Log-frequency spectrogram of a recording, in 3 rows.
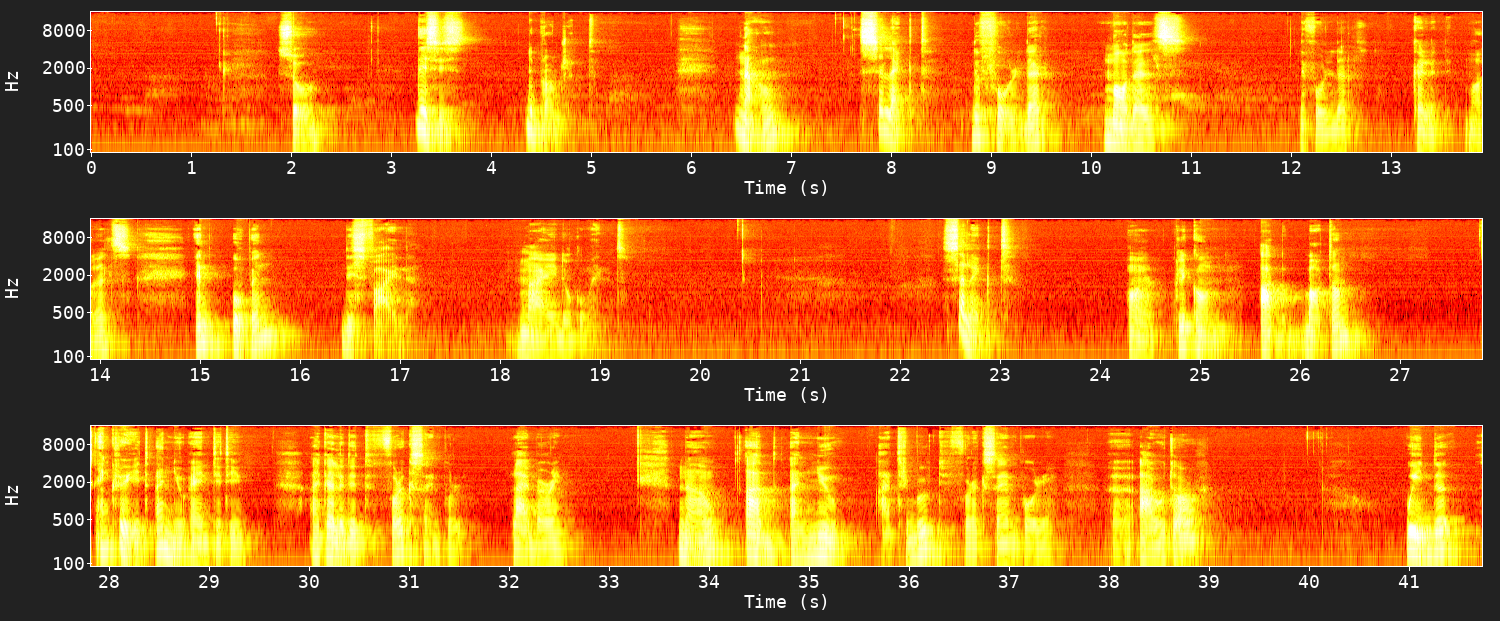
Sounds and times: Speech: 0.0 - 5.5, 6.4 - 17.2, 18.1 - 19.4, 22.4 - 23.2, 24.3 - 26.8, 27.8 - 32.7, 33.3 - 39.1, 41.0 - 41.7.

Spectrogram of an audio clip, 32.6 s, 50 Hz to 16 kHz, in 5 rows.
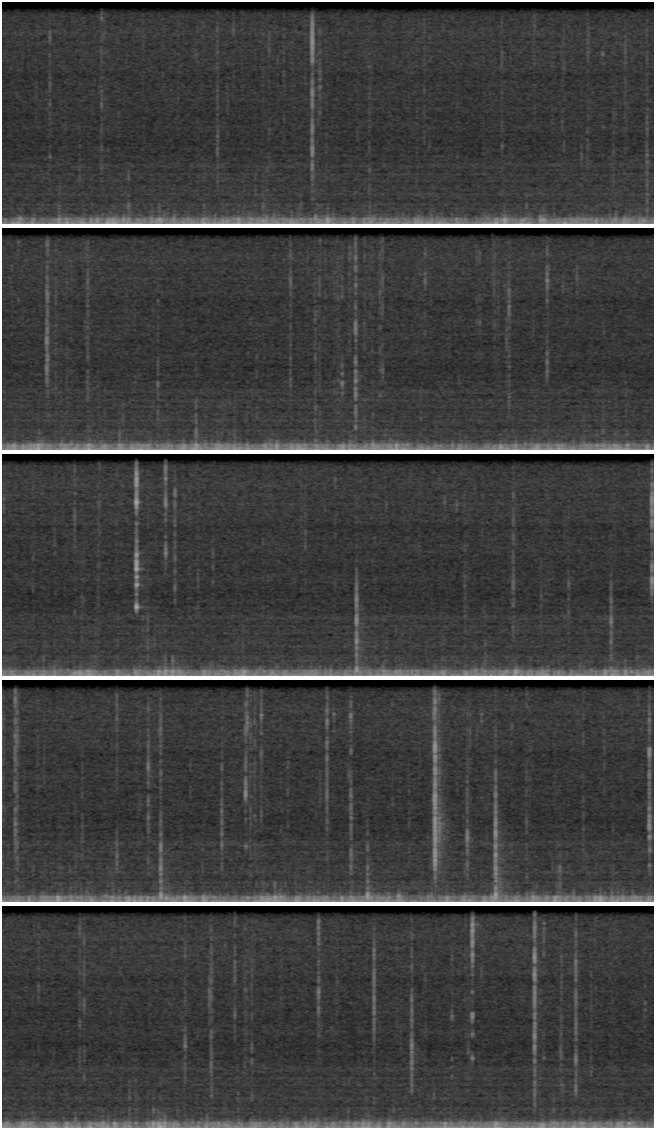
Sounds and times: Fire: 0.0 - 32.6.

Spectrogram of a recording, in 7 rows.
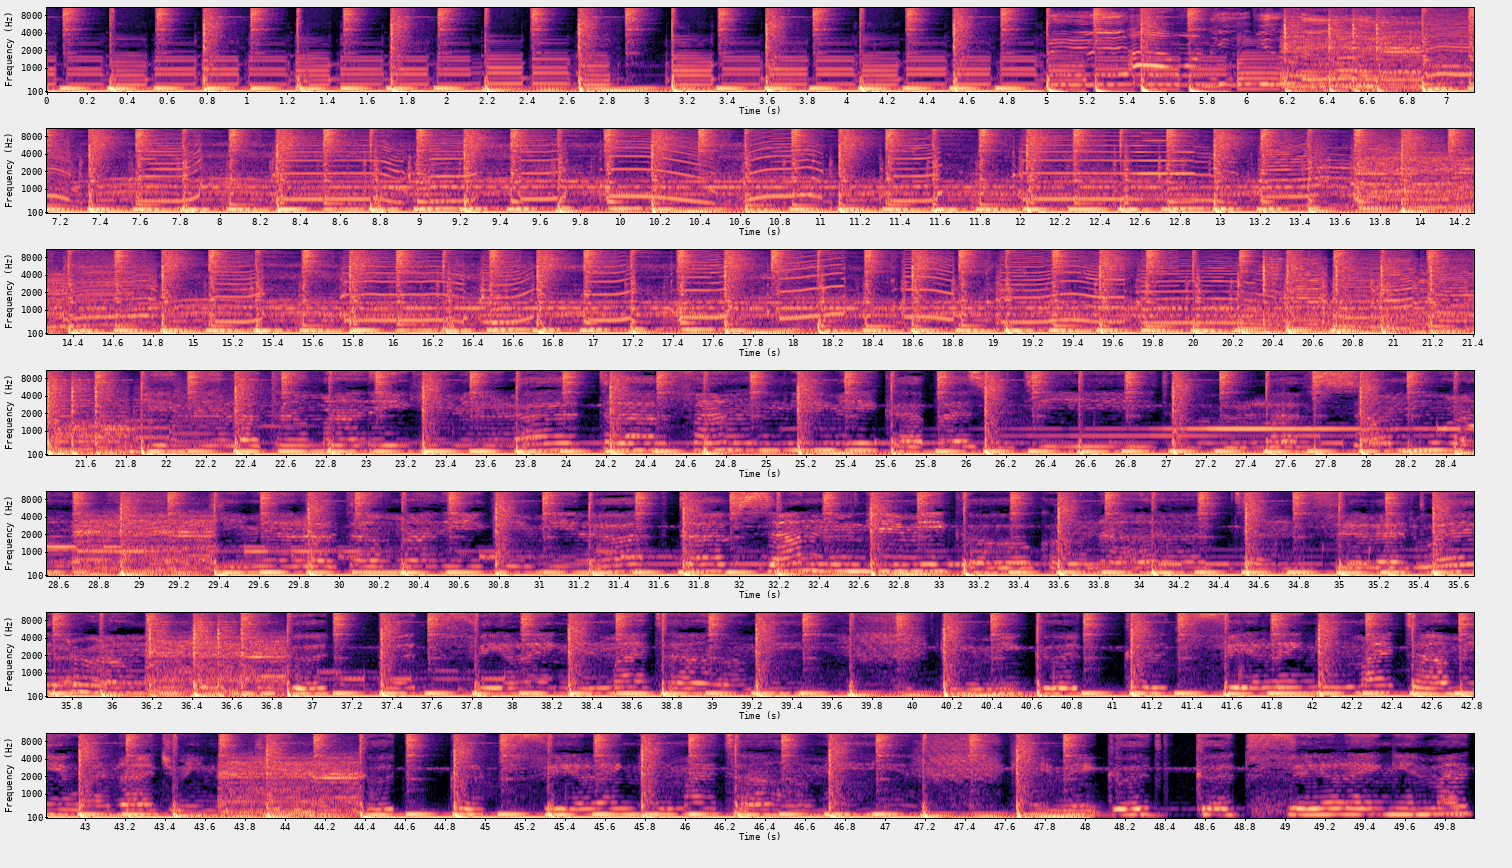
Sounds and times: Disco: 0.0 - 48.0.

